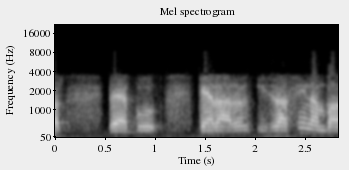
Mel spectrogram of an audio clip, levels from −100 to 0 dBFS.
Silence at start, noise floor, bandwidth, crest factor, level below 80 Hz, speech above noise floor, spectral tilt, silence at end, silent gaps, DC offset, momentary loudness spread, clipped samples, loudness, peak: 0 s; -49 dBFS; 5.2 kHz; 16 dB; -68 dBFS; 24 dB; -6 dB/octave; 0 s; none; under 0.1%; 11 LU; under 0.1%; -25 LUFS; -10 dBFS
